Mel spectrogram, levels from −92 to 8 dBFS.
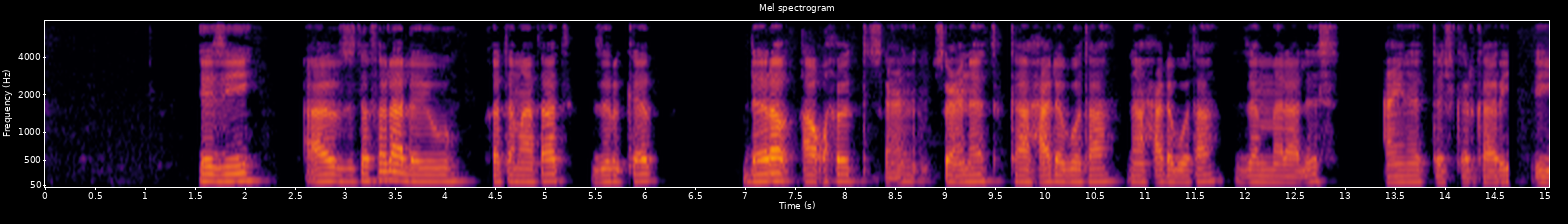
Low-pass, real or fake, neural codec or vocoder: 7.2 kHz; real; none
